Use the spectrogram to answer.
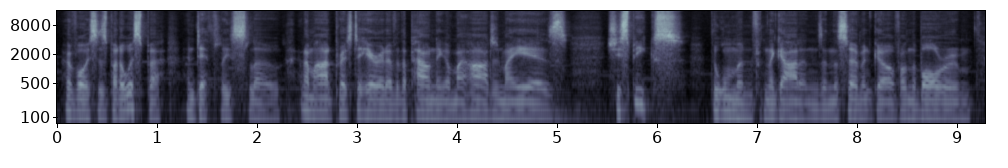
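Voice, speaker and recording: A man playing and reading a visual novel aloud in a dramatic, expressive way as a let's player. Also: lowish voice, a little fast. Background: game music.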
